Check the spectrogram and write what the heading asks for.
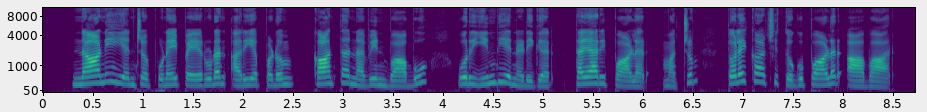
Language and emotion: Tamil, neutral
